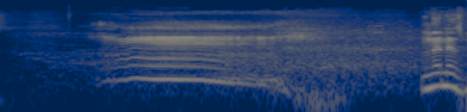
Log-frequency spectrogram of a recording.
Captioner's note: grunting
